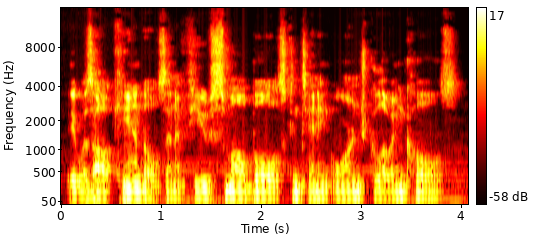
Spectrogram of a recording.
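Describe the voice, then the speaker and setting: A man reading scripted story narration in a serious, measured, dramatic manner. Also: very deep voice, steady tone, fairly bright tone. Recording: music under the voice.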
